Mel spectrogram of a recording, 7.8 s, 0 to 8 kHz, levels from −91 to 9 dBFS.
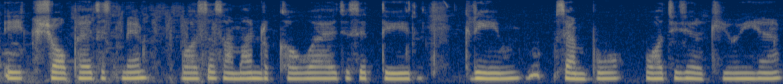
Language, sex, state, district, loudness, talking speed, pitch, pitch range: Hindi, female, Uttar Pradesh, Etah, -25 LUFS, 145 wpm, 210 Hz, 205-215 Hz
